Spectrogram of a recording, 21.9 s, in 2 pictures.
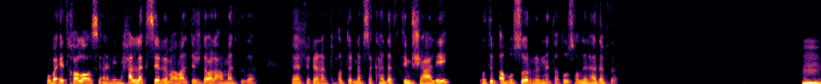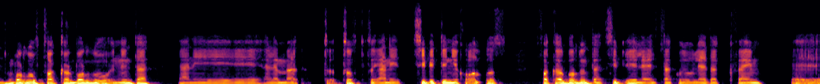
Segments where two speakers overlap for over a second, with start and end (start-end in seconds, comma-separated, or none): none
